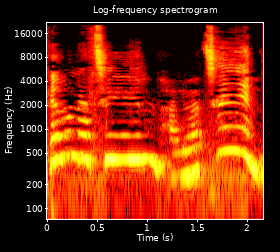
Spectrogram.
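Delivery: soft, slow speech. Showing how the speaker practiced talking as the voice changed, soft, slow speech. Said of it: "আস্তে আস্তে কথা বলার ... এভাবে করে কথা বলতাম".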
